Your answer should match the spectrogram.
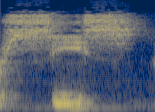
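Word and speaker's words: Siess: You can also find me just with my full name, which would be Christopher Cease. My last name is spelled S as in Sam, I-E-S-S. So I never cease to amaze.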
